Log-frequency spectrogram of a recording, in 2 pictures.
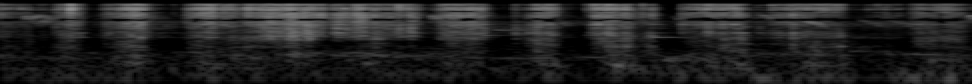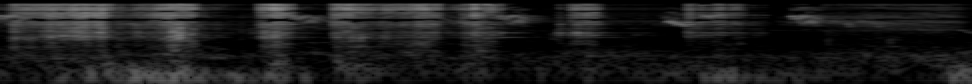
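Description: A trowel scrapes and digs through soil.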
